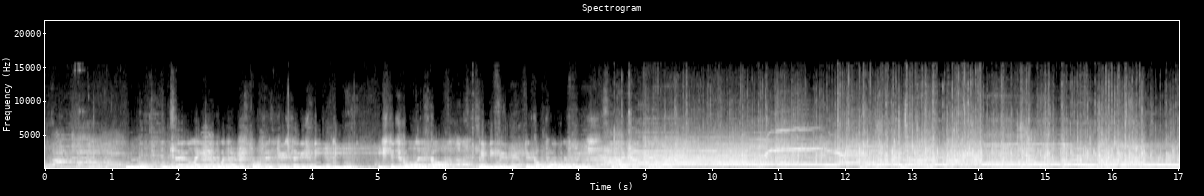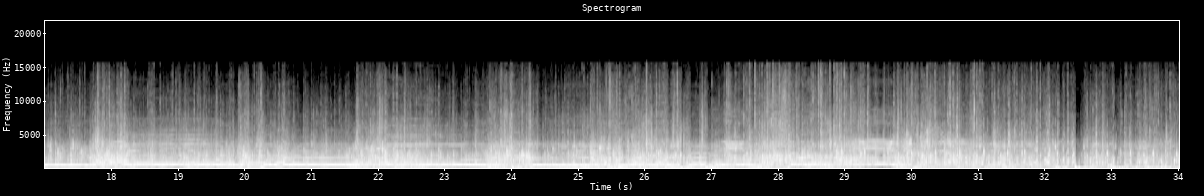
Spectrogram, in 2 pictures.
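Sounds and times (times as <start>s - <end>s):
crowd applauding: 8.3s - 34.0s.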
